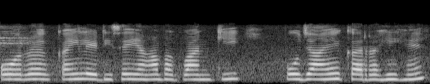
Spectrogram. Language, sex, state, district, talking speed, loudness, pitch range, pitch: Hindi, female, Bihar, Saran, 140 wpm, -14 LUFS, 230-245 Hz, 235 Hz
